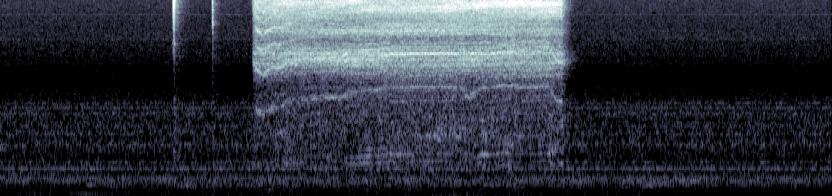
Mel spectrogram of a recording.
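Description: Z-scale model locomotive running along the track, its tiny motor and wheels giving a high whir that grows loud for about three seconds in the middle, then drops back, over a steady low hum. Two faint clicks come shortly before the loud part.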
